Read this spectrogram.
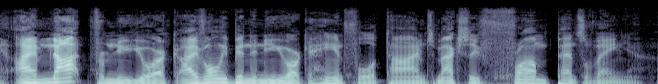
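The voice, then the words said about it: Pennsylvania accent, Philly-like. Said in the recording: “a lot of people guess by my accent... you hear my accent and you think, oh, well, you know, he's a New Yorker... I guess our accents are kind of Philly sounding”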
